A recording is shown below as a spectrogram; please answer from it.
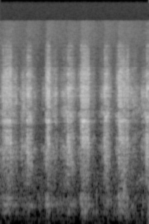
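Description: A hand tool rasping back and forth across the edge of a wooden router-plane body, in even strokes about three a second, as the bevel is shaped.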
